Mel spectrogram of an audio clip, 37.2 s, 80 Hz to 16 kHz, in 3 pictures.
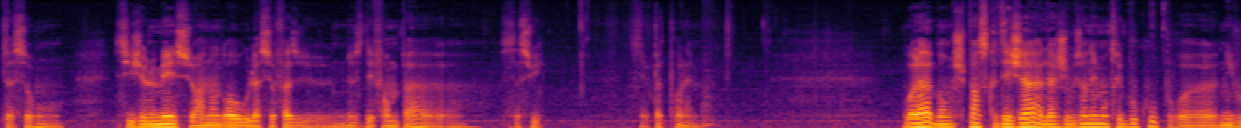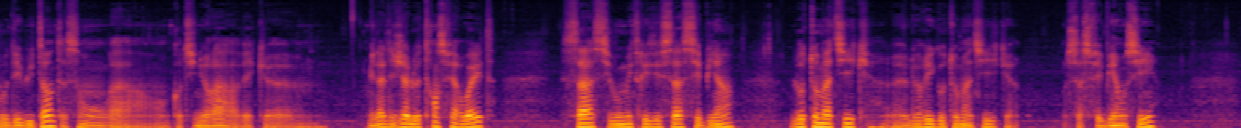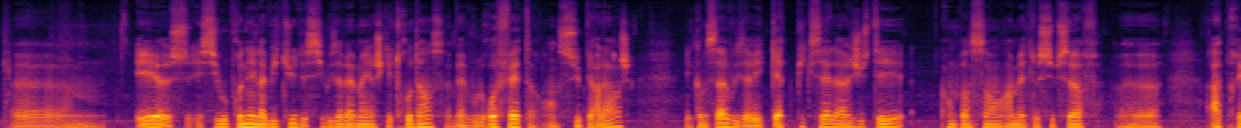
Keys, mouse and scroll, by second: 8.4-10.8 scroll down 1, 10.8 r, 15.3-16.0 scroll up 1, 16.0-17.5 scroll up 5, 20.0-22.2 scroll down 1.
